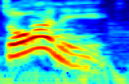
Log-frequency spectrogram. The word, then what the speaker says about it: Donnie: You say it almost right, but it's pronounced Donnie.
